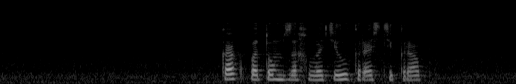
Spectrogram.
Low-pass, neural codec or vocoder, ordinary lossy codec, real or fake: 7.2 kHz; vocoder, 44.1 kHz, 128 mel bands, Pupu-Vocoder; none; fake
